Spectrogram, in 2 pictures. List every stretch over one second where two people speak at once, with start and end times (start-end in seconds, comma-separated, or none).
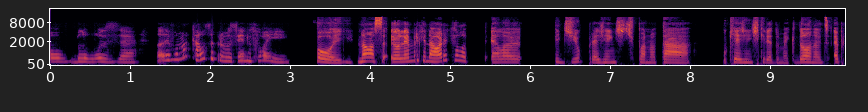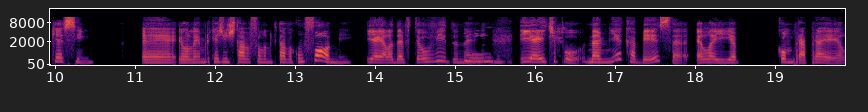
none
